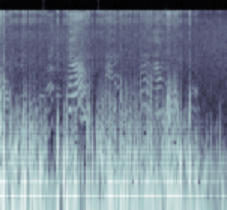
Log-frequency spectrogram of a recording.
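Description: A person's voice warbling, its pitch wavering quickly in short bursts, over a loud low rumble on the microphone.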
